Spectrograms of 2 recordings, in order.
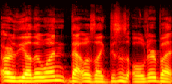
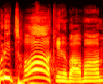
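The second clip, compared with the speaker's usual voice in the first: panicked, louder delivery; 3 semitones higher, 6 dB louder than usual. Retelling begging mom not to send him away: imitating own past panic. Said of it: "I start panicking".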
